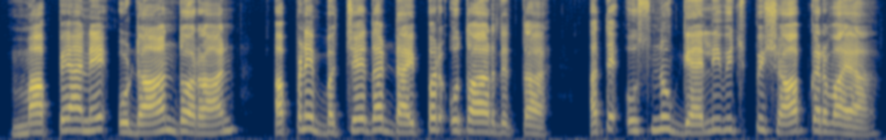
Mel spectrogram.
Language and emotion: Punjabi, disgusted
